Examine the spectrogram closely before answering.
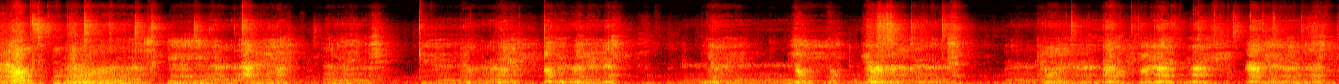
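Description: Pit bull and Malinois dogs growling and snarling in rough play, tugging and wrestling over a toy. Loud, near-continuous bouts with short pauses.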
